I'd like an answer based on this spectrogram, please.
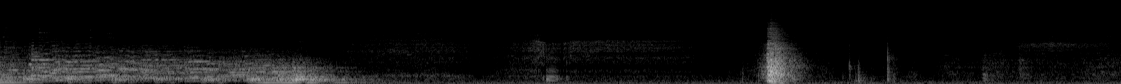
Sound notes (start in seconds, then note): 7.6 head thudding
